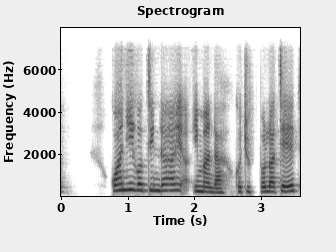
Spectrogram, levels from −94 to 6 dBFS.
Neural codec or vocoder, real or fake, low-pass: codec, 16 kHz, about 1 kbps, DyCAST, with the encoder's durations; fake; 7.2 kHz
